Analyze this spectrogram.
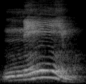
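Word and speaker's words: name: थोड़ा दीर्घ में, लज्जा, यन, ए, यम, ई, नेम, उच्चारण लंबा हो रहा है, नेम।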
